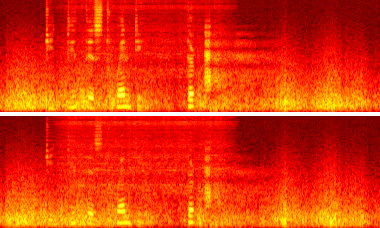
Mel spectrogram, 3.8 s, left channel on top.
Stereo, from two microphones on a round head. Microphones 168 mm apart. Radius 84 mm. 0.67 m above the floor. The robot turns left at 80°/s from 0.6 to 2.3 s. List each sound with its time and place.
0.5 s a man speaking: 35° left (ahead or behind); by 1.9 s 40° left (ahead or behind)
2.0 s an explosion: 50° left (ahead or behind); by 2.8 s 70° left (ahead or behind)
